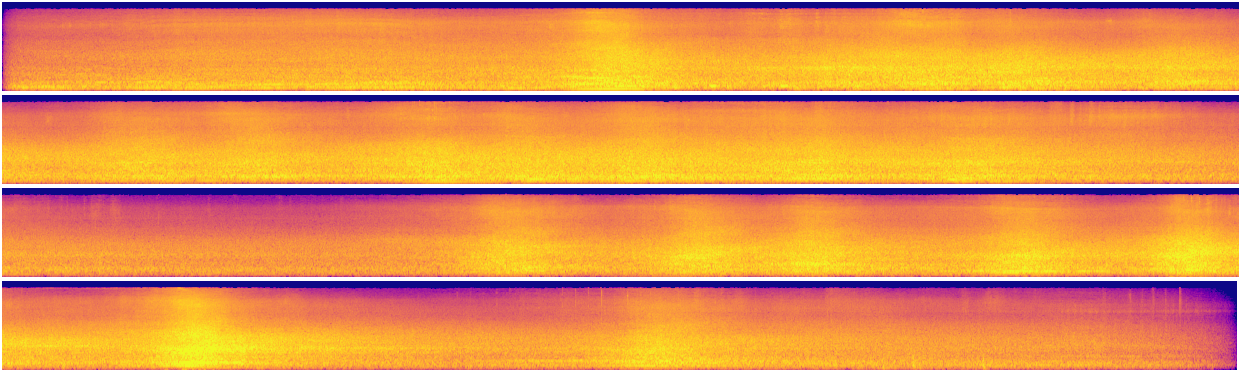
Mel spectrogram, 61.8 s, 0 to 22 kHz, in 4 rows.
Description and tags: crossing cars drive past
crossing, cars drive past
Recording: Tascam HD-P2 and BEYERDYNAMIC MCE82;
